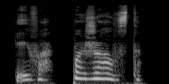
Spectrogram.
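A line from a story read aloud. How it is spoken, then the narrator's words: Trembling voice. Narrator (Russian): дрожащим голосом произнесла она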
